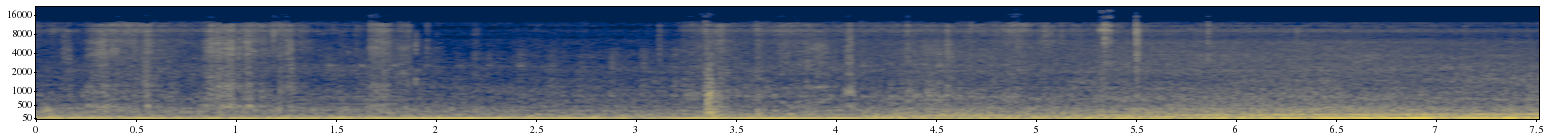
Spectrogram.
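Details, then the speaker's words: Lexus GX470 with 2UZ-FE V8, running in drive with a low uneven knock about three per second and lurching; owner suspects internal engine fault, engine being replaced. "So, you put it in drive. It's like knocking. See if you can hear it. It like lurches."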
